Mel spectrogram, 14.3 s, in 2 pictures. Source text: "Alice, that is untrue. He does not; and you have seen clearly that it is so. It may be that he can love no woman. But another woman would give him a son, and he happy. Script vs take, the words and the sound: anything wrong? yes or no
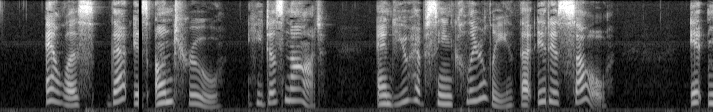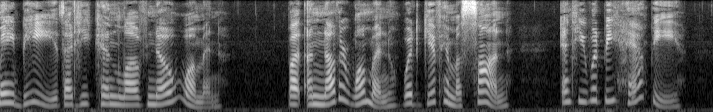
yes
